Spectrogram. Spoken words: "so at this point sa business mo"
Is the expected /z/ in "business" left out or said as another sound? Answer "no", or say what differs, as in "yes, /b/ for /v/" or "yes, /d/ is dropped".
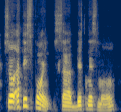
yes, /s/ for /z/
